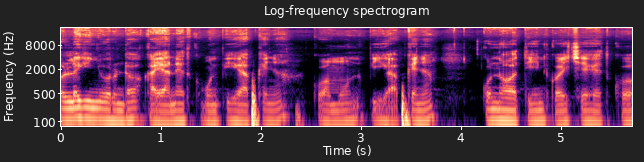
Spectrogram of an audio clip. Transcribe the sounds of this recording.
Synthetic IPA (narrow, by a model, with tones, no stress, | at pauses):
o˨le˦ɡi˦ɲo˨ɾu˨ndɔ˦ka˨ja˨nɛ˦t̪ko˨bu˨npi˦ɡapkɛ˦ɲa˦kʊ˨mʊ˦npḭ˦ɡa̰˨p̚kɛ˦ɲa˦ | kʊ˦nɔ˦˨t̪i˦nkɔ˨i˦t͡ʃɛ˦kɛ˦t̪ko˦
